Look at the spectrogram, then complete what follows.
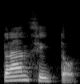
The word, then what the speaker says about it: tránsito: esdrújulas no ya aquí es la palabra tránsito porque yo conté las sílabas y es tránsito trans es donde lleva la sílaba tónica y le puso un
